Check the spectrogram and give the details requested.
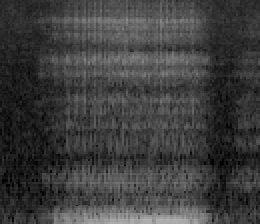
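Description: One loud, low, rattling snore lasting about one and a half seconds, the sound of soft tissue in the throat vibrating during sleep.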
